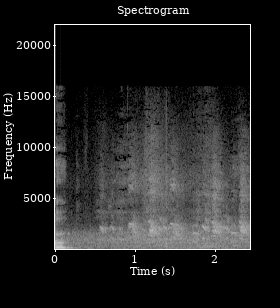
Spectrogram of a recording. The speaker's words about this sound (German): Ja, sind die Vögel da. Das sind Elster, ne? Ja.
